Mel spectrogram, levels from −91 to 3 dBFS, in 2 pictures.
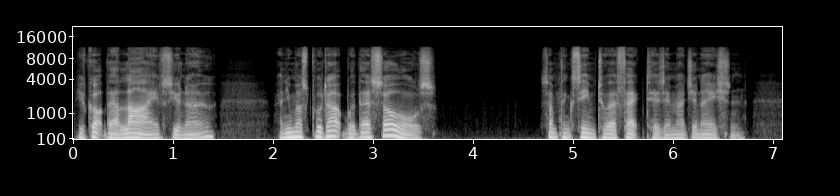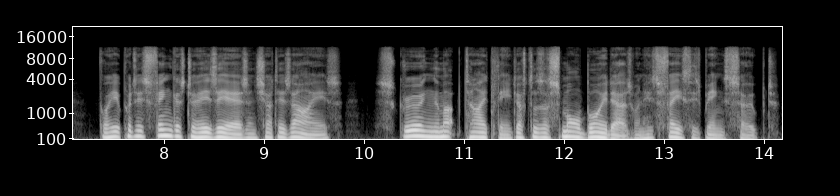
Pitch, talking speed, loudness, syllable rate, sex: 120 Hz, 205 wpm, -18 LUFS, 5.4 syllables/s, male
